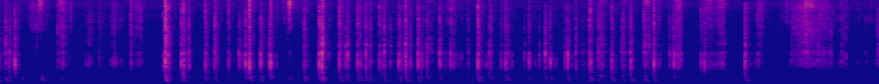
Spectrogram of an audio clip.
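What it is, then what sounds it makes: Cardboard matchbox. Fingertips tap and nails scratch the printed lid of a small, closed, worn cardboard matchbox. About forty quick, dry, quiet taps and scratchy crunches follow one another with no ring, and a softer, brighter rustling scrape comes near the end.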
